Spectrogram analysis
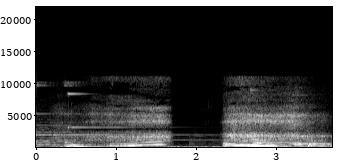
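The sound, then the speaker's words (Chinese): An exaggerated deep breath from a cartoon character showing a nervous elephant how to calm down: a long, drawn-in breath with a rising tone, a short pause, then a slow exhale that falls in pitch. “乐迪向小象走近了两步，并且以身示范的教小象深呼吸。小象看到，也仰头深深的呼吸了一下。”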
